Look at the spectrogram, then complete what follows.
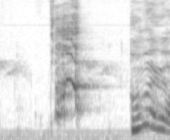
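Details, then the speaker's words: Hiccups from a woman, each an unusual, shrill cry she likens to a pterodactyl. "y'all i literally have the weirdest hiccups ever they look they sound like a freaking pterodactyl like that noise it's a hiccup"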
